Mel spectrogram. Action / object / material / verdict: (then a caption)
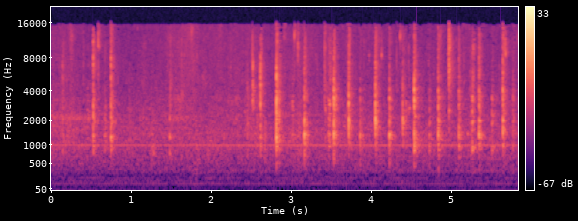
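tap / small cardboard box of muffin mix / cardboard / none. A small printed cardboard box of muffin mix, hollow with contents inside and held in one hand, is tapped on its faces and edges with long acrylic nails. About 23 short, dry, clicky taps are heard, sparse at first and then quicker and more even, with a bright edge and a faint steady tone near 1 kHz underneath.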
